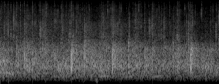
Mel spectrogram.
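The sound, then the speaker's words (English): A crowd applauds and cheers steadily for the 90 people serving, a dense wash of clapping with a few sharper claps standing out, at moderate level and with no talking over it. “Give all of them a hand and cheer for them.”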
